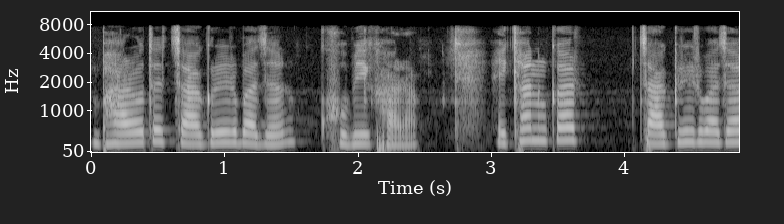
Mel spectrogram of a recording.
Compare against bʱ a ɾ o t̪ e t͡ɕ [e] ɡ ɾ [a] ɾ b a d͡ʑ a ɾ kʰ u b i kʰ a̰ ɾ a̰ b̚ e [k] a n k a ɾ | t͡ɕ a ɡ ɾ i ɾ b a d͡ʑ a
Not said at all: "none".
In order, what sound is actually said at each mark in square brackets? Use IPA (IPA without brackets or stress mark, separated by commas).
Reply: a, i, kʰ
